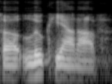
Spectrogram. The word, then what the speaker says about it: Lukianoff: Well, it's not really spelled that much like it's pronounced, and it's Lukianoff.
